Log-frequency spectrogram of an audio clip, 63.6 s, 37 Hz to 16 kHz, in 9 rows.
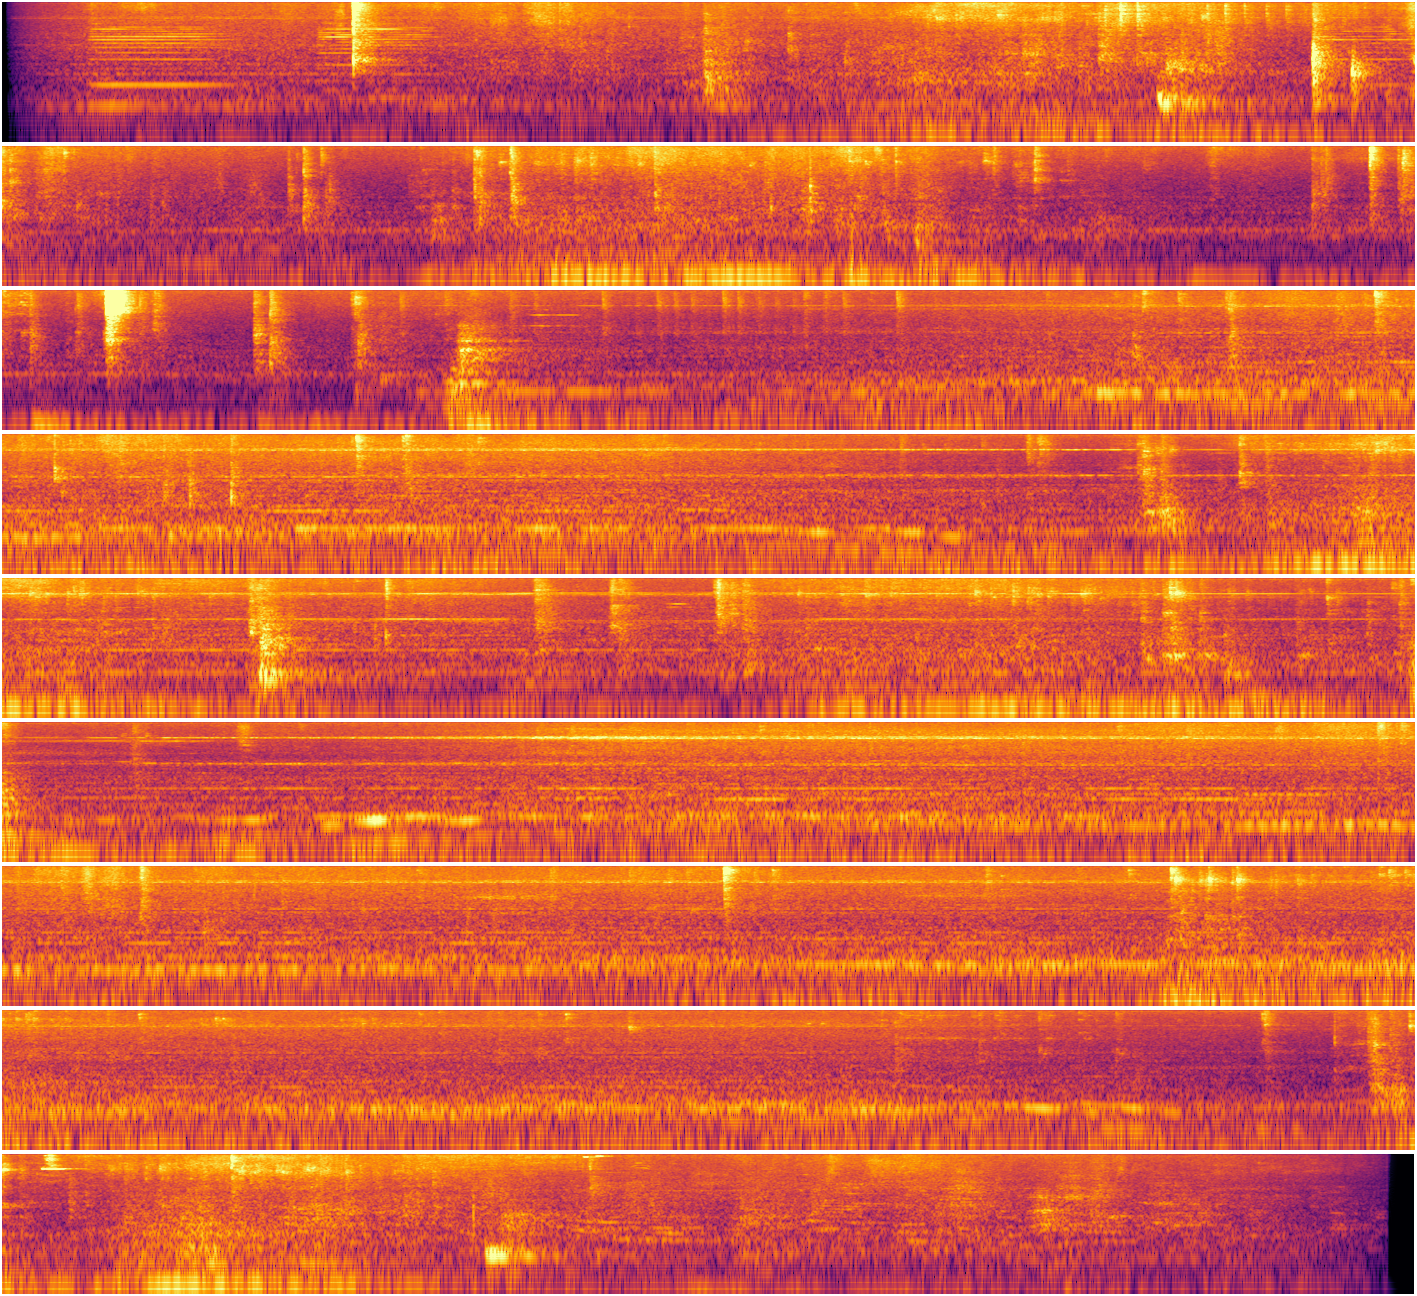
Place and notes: recorded june 16, 2008. - project: "hasenbrot - a private sound diary"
